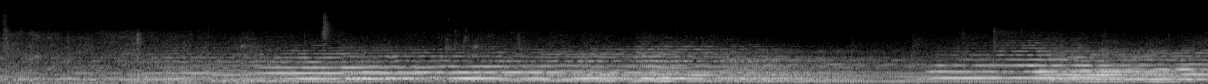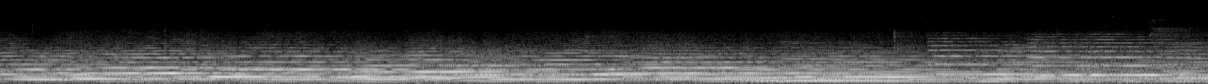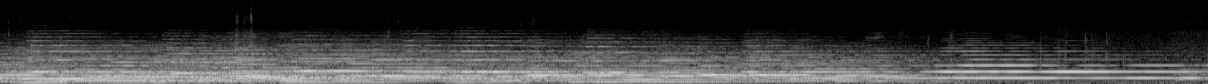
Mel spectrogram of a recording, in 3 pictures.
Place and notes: In der evanglischen Marktkirche zur samstäglichen nachmittags Vesper. Der Klang eines musikalischen Duets im Kirchenraum - Bünkerücken und leise Schritte.
Inside the evangelian markez church at a saturday vesper . The sound of two musicians playing inside the church.
Projekt - Stadtklang//: Hörorte - topographic field recordings and social ambiences
26 April 2014, 16:00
